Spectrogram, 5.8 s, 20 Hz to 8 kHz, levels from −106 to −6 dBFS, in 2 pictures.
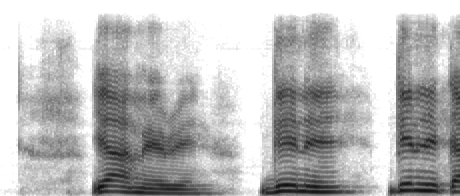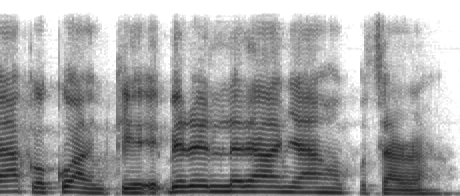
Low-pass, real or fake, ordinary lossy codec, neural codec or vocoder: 7.2 kHz; fake; none; codec, 24 kHz, 6 kbps, HILCodec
